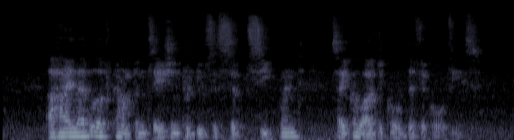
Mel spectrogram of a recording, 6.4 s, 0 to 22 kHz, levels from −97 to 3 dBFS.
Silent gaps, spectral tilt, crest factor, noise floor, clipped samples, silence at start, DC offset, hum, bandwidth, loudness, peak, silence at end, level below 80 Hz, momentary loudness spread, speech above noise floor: none; -7 dB/octave; 18 dB; -72 dBFS; under 0.1%; 0.55 s; under 0.1%; none; 14 kHz; -47 LUFS; -28 dBFS; 0.45 s; -68 dBFS; 19 LU; 26 dB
